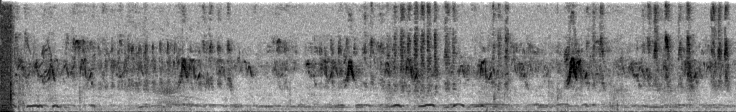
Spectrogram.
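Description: Faint birds chirping and calling, at a near-silent level.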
